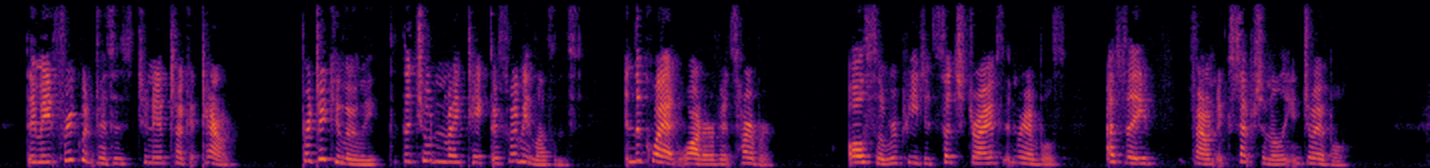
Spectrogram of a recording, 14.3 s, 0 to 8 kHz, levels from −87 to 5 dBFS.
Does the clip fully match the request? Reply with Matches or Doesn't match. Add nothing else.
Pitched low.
Doesn't match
